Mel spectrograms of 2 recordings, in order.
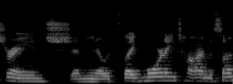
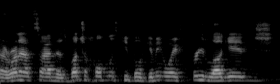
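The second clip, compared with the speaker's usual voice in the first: usual speaking voice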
